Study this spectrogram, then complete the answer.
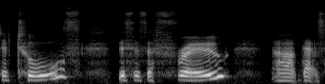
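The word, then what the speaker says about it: froe: using this set of tools this is a fro uh that's how it's pronounced I haven't got a list it's f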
